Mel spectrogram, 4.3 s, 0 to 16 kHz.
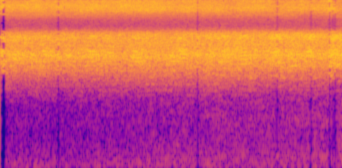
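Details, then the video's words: Korean cicadas chorusing in a summer green forest during a heatwave on 25 July 2024: steady, piercing, sizzling drone with no pauses. "Korean cicadas, a chorus in a midsummer green forest | 한국 매미들의 한여름 초록 숲속의 합창"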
